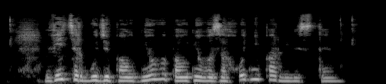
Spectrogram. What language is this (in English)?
Belarusian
